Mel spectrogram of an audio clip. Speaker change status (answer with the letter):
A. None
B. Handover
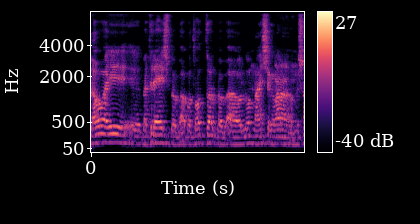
A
